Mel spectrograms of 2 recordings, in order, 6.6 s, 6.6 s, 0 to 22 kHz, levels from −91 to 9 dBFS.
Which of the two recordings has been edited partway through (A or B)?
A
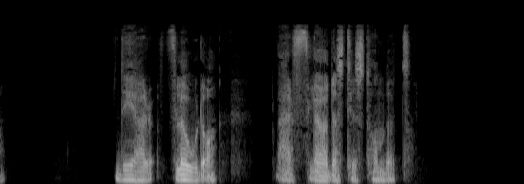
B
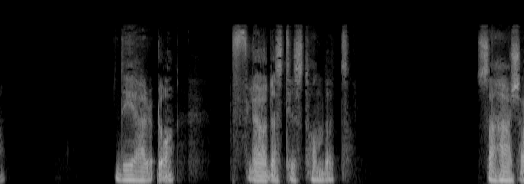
B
